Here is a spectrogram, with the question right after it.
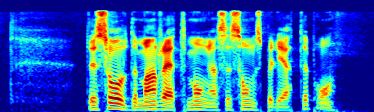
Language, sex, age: Swedish, male, 34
